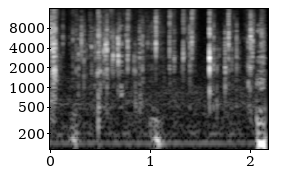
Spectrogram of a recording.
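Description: Faint crinkling and light ticking of a foil Pokémon booster pack wrapper and cards being handled, with a slightly sharper click near the end.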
